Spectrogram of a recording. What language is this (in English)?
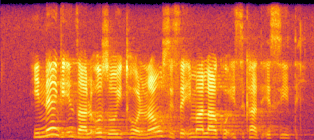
South Ndebele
